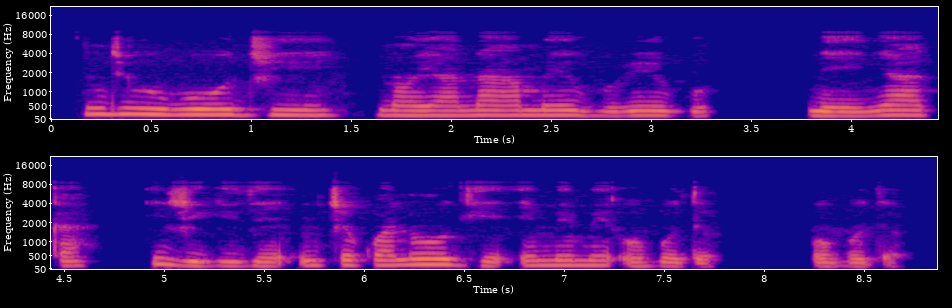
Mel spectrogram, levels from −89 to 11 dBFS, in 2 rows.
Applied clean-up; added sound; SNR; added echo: none; none; none; none.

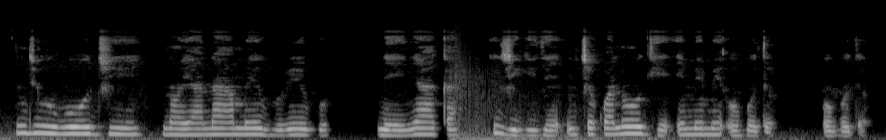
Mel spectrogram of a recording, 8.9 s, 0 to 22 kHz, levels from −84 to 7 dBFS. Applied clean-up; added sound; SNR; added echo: none; Explosion; 20 dB; none.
